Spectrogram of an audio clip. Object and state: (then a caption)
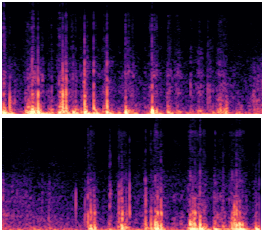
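Woven straw hat scratched with a pencil. A pencil draws and scratches across the front brim of a white wide-brim woven straw floppy hat worn on the head, while the other hand steadies the brim. The result is a run of quick, dull, low scratchy strokes and taps that come in bursts with quieter stretches between. Each stroke ends almost at once.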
